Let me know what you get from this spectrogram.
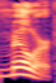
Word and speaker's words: Moeller: M-O-E-L-L-E-R, by the way. You spell it. It's not Moeller, it's Miller.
